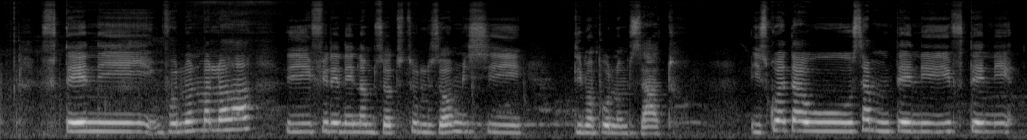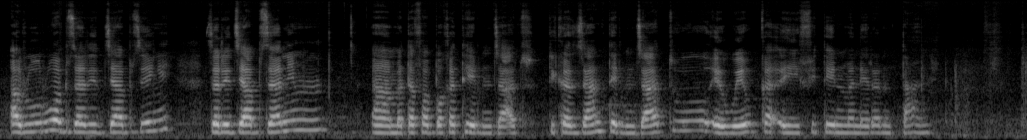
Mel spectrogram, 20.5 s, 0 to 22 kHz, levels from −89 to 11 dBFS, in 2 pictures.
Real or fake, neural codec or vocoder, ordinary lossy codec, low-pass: real; none; none; none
